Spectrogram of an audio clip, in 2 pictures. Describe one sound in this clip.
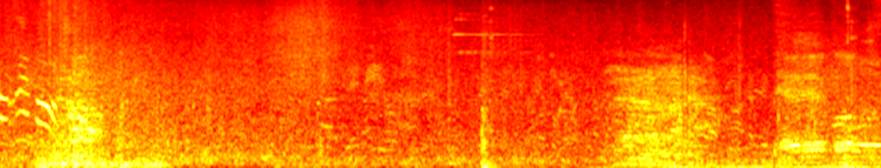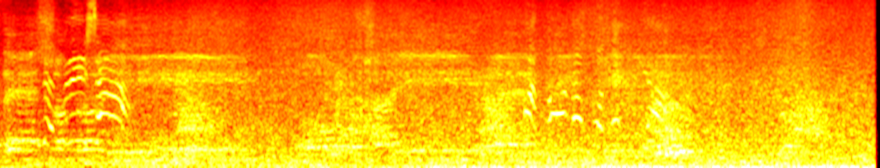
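Water rushes along the hull of a sailing ship.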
